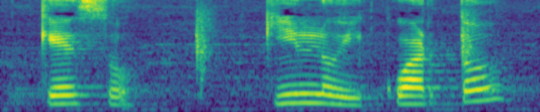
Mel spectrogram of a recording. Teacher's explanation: la lengua y en su modo de articulación es oclusiva porque la parte trasera de la lengua entra en contacto con el velo e impide El paso del aire y en su sonoridad es sorda porque no produce ninguna vibración · ninguna vibración en las cuerdas vocales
